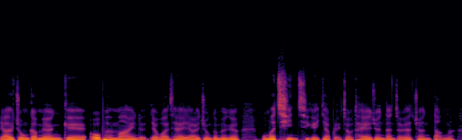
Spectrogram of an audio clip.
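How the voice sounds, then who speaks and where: Speaking fast in a lowish, mellow voice on a dry recording, a man with a Hong Kong Cantonese accent hosts a podcast interview. He keeps it conversational and exploratory, feeling his way through long questions that he rephrases at length.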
